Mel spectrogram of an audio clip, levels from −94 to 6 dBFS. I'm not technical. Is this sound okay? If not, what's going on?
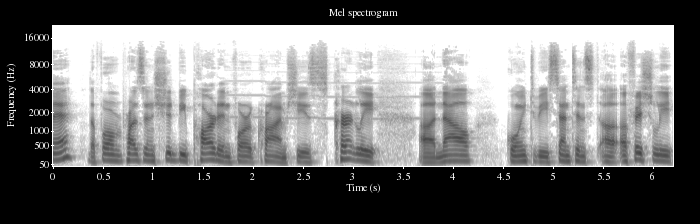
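No. From 1.71 to 4.02 s, after "former president should be" and until "going to be", a faint high whistle sits under the speech. This is a switching supply whistle: a switching power supply running in an audible burst mode or beating with another one. Unlike low, steady mains hum, its pitch wanders between about 1.6 and 1.7 kHz.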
